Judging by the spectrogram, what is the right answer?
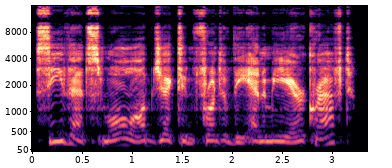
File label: tutorial fighter fight, english; War Thunder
